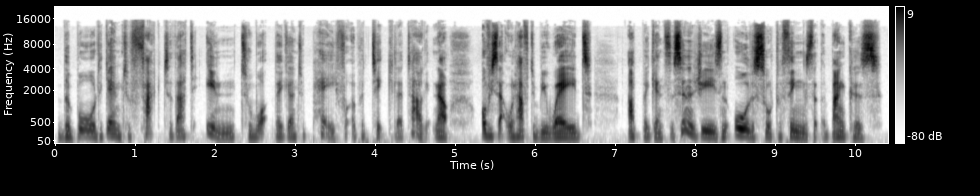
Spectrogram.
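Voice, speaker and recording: A Belgian-born lawyer whose first language is Dutch answers articulately as a guest in a studio interview, explaining things in a measured, emphatic manner. His pitch is medium and there's no room sound.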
